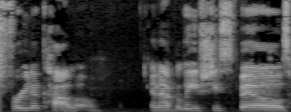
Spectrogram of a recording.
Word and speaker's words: Frida Kahlo: of there's an artist her name was I Frida Kahlo and I could be saying her name wrong but I believe it's Frida Kahlo and I believe she spells her last name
